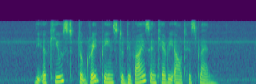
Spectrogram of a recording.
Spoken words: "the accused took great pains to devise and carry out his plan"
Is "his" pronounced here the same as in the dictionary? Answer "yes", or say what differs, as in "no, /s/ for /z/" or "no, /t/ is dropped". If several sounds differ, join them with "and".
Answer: no, /s/ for /z/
